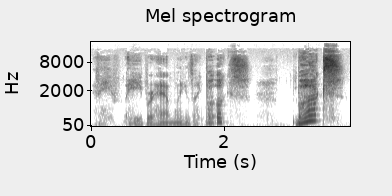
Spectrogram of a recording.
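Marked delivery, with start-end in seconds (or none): 1.7-3.8 high, building mock-excited repeat; hammed-up gasp of delight; excited Lincoln. Lincoln thrilled to hear about books, high mock excitement.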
